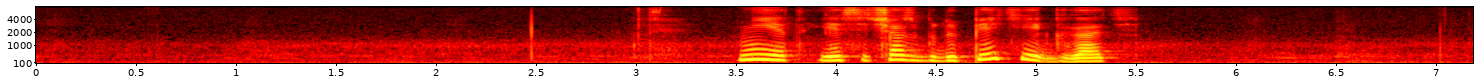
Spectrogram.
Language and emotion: Russian, neutral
